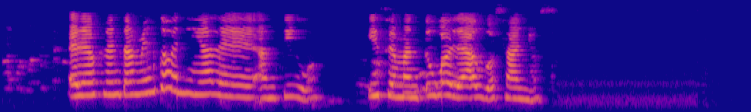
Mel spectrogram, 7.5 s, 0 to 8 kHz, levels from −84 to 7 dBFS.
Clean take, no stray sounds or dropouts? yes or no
yes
